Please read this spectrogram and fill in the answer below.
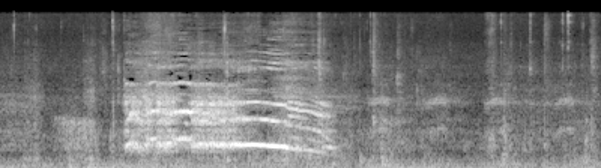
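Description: A rooster crowing once, a single call of about two seconds that drops in pitch as it ends.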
